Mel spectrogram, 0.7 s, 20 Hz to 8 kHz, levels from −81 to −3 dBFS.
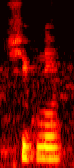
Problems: background sounds at intervals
